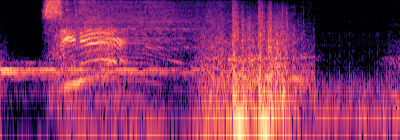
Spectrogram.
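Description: Soundtrack of an anime episode: music with whooshing and crashing effects. A sudden burst comes about half a second in, sweeping sounds follow, and heavy hits land about two and a half seconds in before it quietens near the end.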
